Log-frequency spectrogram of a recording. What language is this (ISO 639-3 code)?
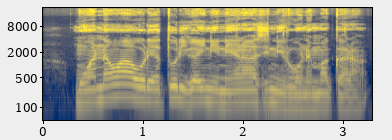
kik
